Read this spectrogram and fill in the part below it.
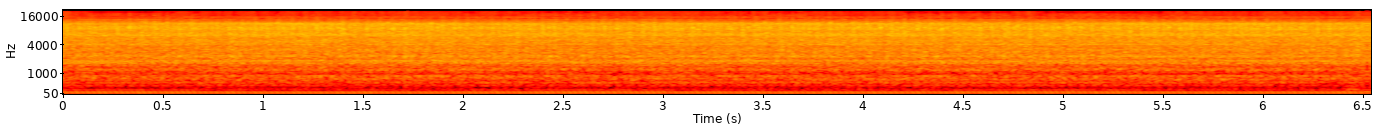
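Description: A Saab car engine idles at a little over 1,000 RPM, a constant, close, droning hum with a steady low vibration and no break.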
